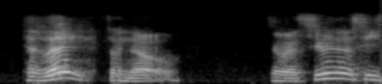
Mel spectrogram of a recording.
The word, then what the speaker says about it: teléfono: To give an example of her teaching methods, one day he said the Spanish word for telephone, telefono, which is actually incorrect because in Spanish the accent is on the second syllable, teléfono.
